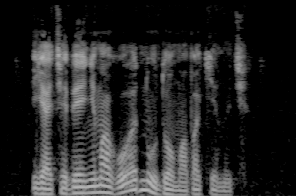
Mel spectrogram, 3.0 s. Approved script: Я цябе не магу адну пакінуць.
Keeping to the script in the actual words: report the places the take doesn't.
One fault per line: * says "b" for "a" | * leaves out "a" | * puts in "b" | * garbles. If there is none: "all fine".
* puts in "дома"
